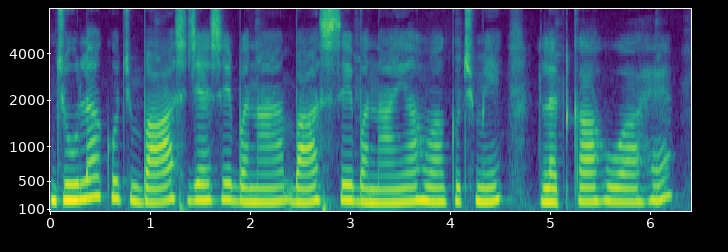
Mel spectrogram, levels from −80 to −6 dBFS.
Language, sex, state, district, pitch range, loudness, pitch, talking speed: Hindi, female, Assam, Kamrup Metropolitan, 205-225 Hz, -15 LUFS, 210 Hz, 130 wpm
